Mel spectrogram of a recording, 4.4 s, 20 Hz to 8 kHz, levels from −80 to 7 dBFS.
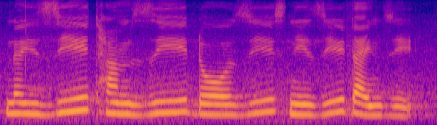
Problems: constant background noise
